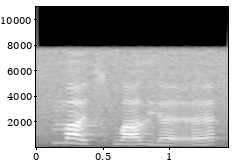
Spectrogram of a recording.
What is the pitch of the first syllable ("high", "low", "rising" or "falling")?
falling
